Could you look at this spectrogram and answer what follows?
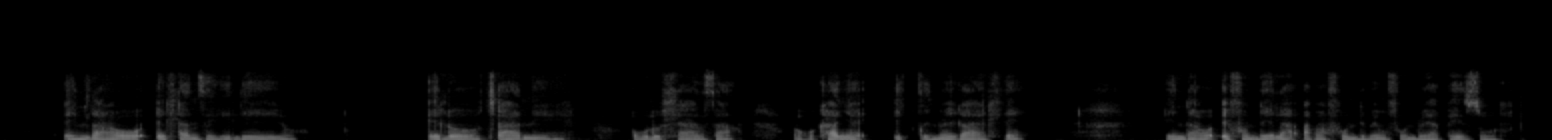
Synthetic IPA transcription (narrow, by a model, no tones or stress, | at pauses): indʱawɔɛɬand͡zʱeɣilɛjɔ | ɛlɔt͡ʃʼani | oβuluɬaza | oɣukʰaɲa | iɡ͡ǀʱinwɛɣaːɬɛ | indʱawɔʔefundʱɛla̰ʔaβafundʱiβeɱfundʱɔjapʰezuːlu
